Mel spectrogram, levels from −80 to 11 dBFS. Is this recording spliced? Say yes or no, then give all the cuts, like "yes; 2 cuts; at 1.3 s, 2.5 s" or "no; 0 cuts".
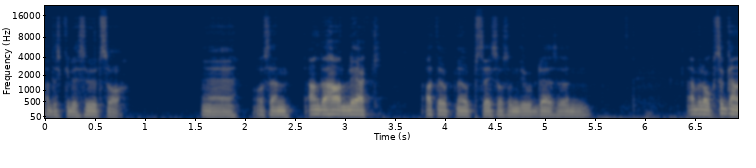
no; 0 cuts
